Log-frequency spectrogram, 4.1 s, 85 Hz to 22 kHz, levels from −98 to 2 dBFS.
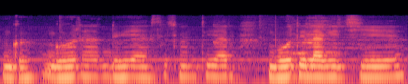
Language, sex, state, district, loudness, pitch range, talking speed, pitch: Odia, male, Odisha, Sambalpur, -20 LUFS, 135-140 Hz, 105 wpm, 140 Hz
